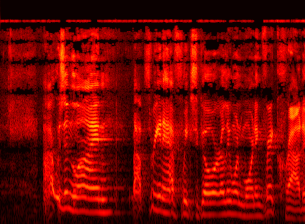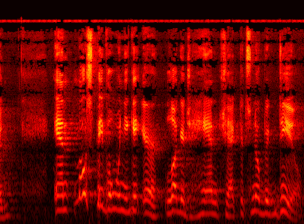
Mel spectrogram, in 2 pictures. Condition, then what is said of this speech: None; typical speech.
